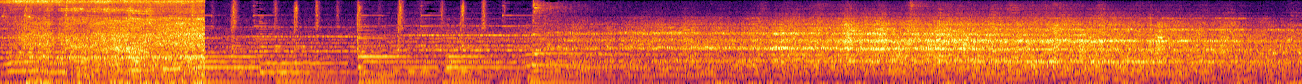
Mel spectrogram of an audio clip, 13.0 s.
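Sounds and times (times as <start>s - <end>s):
train wheels on rails: 0.0s - 2.1s, 6.0s - 13.0s.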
